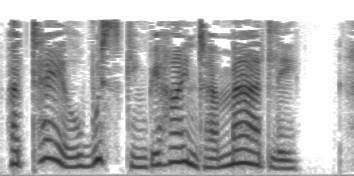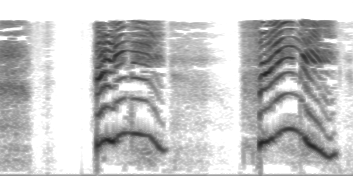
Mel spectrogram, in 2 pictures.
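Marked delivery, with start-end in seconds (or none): 3.4-5.2 put-on very high girl's call; high-pitched child's cry. A narrator's reading. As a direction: call out after a runaway pet. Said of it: "cried Eily".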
